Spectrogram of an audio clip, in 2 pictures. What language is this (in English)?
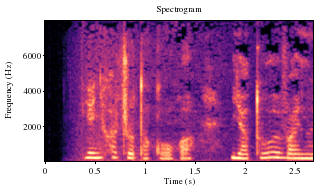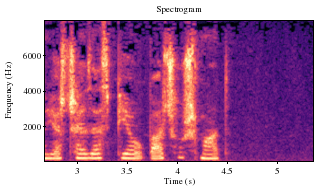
Belarusian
